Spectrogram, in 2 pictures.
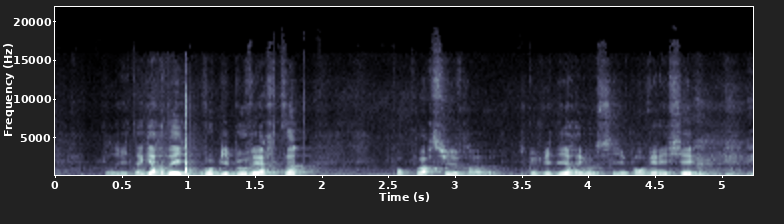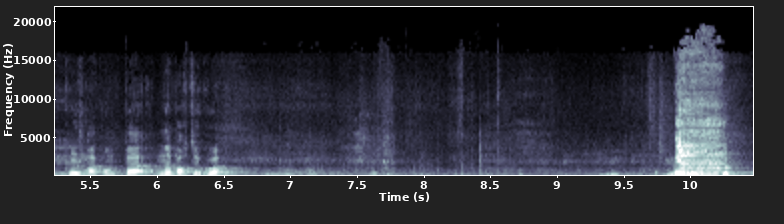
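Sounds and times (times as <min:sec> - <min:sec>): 
speech: 0:00.4 - 0:07.8
harsh cough: 0:09.8 - 0:10.4
throat clearing: 0:09.8 - 0:10.4.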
